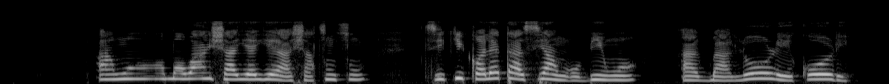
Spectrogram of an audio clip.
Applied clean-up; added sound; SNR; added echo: neural mask model DeepFilterNet 3.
